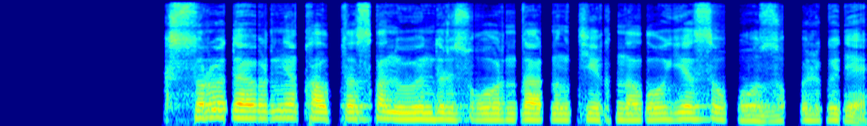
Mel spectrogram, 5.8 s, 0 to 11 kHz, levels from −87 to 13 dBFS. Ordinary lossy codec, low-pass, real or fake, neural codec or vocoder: none; 9.9 kHz; fake; vocoder, 48 kHz, 128 mel bands, Vocos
